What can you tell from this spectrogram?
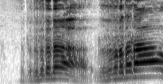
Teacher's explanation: र र बोलने में जो जीवा है इसको दो तीन बार कंपन करना पड़ रहा है जीवा पहले कंपित हो रही है कंपन कर रही है इसलिए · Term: प्रकंपित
